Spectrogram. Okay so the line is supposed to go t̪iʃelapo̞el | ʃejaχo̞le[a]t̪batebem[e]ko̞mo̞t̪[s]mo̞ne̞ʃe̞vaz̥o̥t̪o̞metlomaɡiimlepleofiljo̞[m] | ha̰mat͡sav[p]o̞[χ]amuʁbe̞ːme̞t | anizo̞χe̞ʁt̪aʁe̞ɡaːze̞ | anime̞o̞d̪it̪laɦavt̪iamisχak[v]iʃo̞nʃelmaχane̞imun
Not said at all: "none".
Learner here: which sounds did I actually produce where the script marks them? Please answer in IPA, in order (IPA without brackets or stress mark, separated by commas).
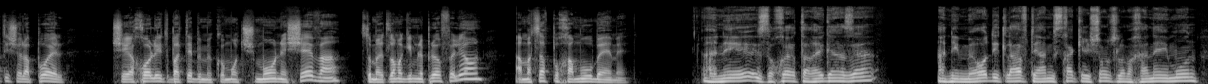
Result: i, e, ʃ, n, p, χ, ʁ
